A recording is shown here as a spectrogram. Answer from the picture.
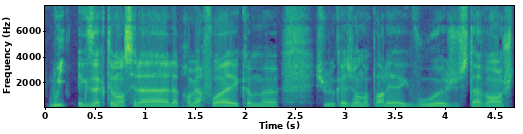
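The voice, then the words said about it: Lilting southern French accent. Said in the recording (French): “je suis originaire du sud de la France, il paraît que ça s'entend encore un petit peu ... il y a un peu l'accent chantant”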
